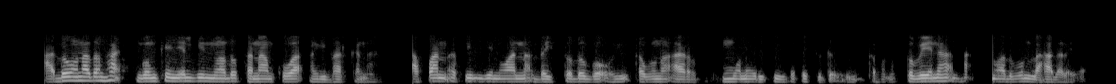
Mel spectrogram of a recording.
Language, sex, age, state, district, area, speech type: Santali, male, 45-60, Jharkhand, East Singhbhum, rural, conversation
